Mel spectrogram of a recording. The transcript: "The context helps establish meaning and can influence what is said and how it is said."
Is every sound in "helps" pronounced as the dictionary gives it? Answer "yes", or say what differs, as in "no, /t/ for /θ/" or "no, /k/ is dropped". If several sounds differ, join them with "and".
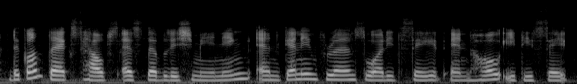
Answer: yes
